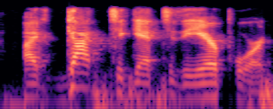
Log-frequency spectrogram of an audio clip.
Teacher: So often you hear emphasis on got.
